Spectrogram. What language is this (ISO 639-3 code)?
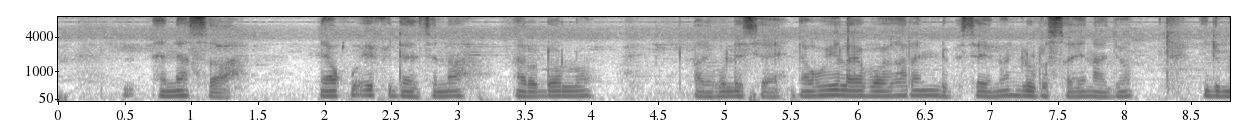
mas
